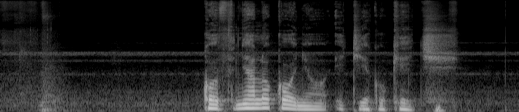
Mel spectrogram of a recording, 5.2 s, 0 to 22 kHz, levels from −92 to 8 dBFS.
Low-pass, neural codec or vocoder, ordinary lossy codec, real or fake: none; none; none; real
